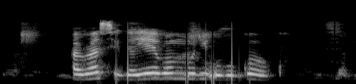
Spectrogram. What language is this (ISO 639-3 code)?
kin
